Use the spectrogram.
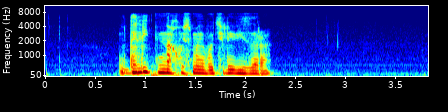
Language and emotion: Russian, angry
